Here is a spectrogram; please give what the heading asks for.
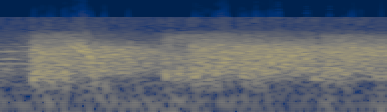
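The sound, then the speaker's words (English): Gunshots fired at an iron-plated door: a sudden loud blast and a second sharp hit blur into a sustained, harsh, ringing roar that stays loud to the end. “The outlaw roared. "I'll kill you for that!" He triggered shots at the door.”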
